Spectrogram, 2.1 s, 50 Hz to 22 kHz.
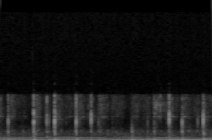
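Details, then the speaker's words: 2015 Nissan Murano, passenger-side rear: quick, uneven light knocks and clicks over a steady hum as the rear upper shock mount is rocked by hand, which moves all around; worn shock mount, to be replaced along with the shock. "If you wiggle this here, you could just feel it completely moving all around. Not good."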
